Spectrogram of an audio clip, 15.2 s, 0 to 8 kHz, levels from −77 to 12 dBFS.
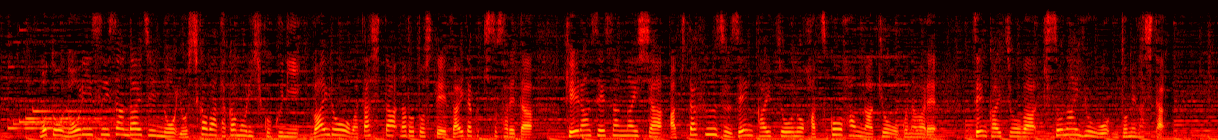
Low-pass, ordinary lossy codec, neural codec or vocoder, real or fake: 7.2 kHz; AAC, 48 kbps; none; real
